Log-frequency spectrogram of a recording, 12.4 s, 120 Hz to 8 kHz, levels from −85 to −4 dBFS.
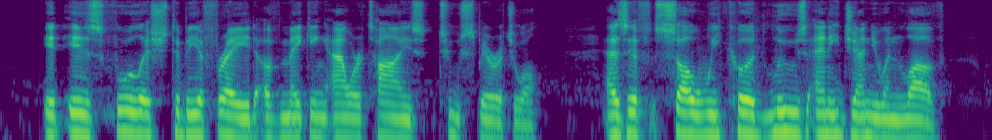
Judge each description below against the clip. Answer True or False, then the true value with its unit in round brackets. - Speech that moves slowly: True (100 wpm)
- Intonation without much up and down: True (2.3 semitones)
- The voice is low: True (125 Hz)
